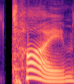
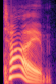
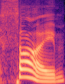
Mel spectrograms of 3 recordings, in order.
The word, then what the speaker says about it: thyme: vanderbilt university pretty much pretty much all americans pronounce time sans h the same way we say time it was until i found out there are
